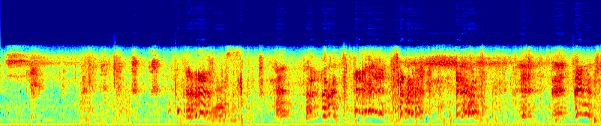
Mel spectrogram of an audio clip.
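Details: Dog making a long run of throaty, warbling whines and grumbles likened to a Star Wars character or a baby, voiced sounds pulsing and swelling continuously without clear pauses, loud and close.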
